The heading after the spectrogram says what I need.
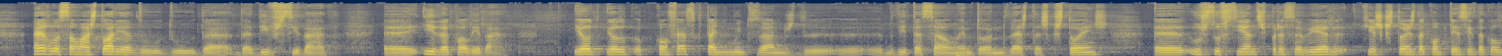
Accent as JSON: {"language": "Portuguese", "country": "Portugal", "said": "como nós, portugueses, somos todos muitíssimo diferentes uns dos outros"}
